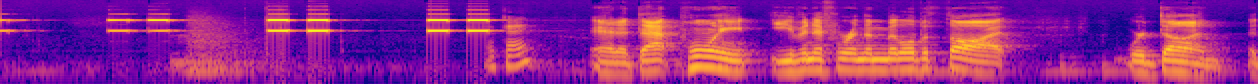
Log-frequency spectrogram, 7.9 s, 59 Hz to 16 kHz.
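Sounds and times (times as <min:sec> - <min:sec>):
visual countdown timer alarm chirping electronic beeps: 0:00.0 - 0:03.3
speech: 0:03.0 - 0:06.4, 0:07.0 - 0:07.8.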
